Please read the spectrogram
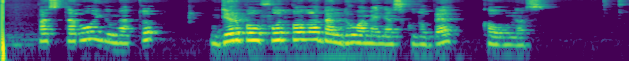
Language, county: Lithuanian, Kaunas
